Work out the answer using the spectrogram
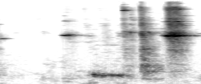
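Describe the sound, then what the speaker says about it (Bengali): Pigeons in a loft coo in low, soft bursts, joined by a couple of brighter chirps and wing-like rustles near the end; the sounds are close and fairly loud with no talking. "এই কবুতর গুলা দেখেন"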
